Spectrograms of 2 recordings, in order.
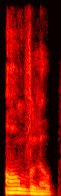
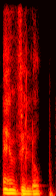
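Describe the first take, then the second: First: It is said in a posh, put-on accent. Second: It is said in the speaker's plain accent. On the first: The speaker is trying to sound refined. "I say envelope" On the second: The speaker is not trying to sound refined. "and not envelope"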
